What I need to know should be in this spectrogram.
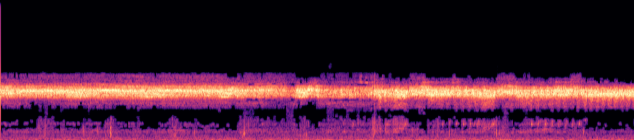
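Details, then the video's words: Cicada buzzing used as calming white noise, a sustained shrill drone that dips slightly in strength near the middle before swelling again, with light bird chirps scattered underneath. "백색소음 마음이 평온해지는 매미소리"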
